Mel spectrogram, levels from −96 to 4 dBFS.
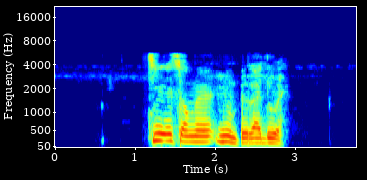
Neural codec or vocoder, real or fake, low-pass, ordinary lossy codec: none; real; 5.4 kHz; AAC, 32 kbps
